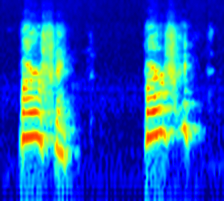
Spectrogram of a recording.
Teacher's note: A ênfase, a sílaba tônica é a primeira, é aqui no início.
